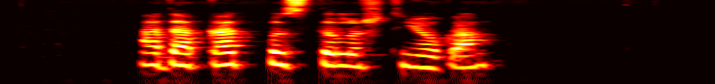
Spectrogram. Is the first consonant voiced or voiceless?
voiced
